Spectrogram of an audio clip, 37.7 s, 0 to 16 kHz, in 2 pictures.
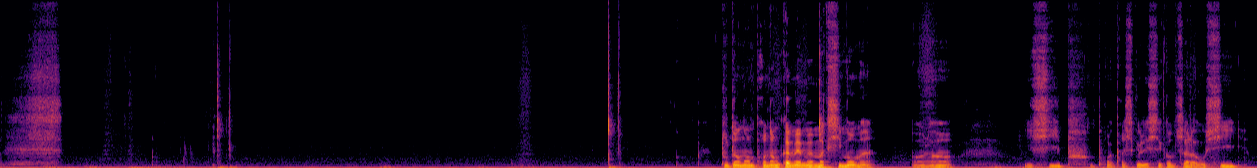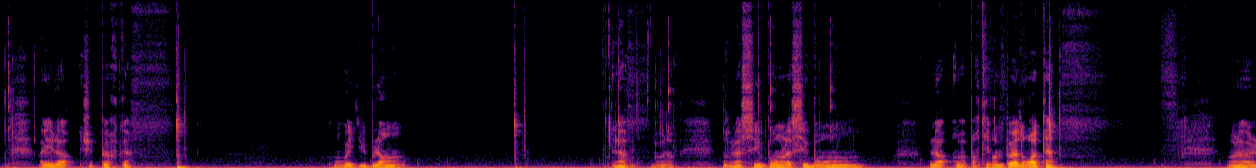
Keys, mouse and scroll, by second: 0.6 click, 3.3 g, 9.1 s, 12.9 g, 16.6 click, 18.2-19.6 shift+middle drag, 19.6 drag, 21.5 g, 25.1 click, 26.6 g, 28.4-32.7 shift+middle drag, 32.7 drag, 34.6 g, 37.1 click.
